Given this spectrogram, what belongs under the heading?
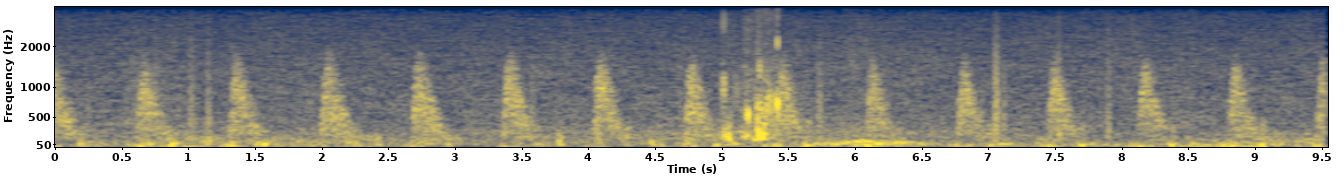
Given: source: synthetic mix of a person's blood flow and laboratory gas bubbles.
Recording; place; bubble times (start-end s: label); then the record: Doppler ultrasound of blood flow; subclavian vein
5.01-5.49 s: bubbles
From the record:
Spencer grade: 1 (occasional bubble signal discernible with the cardiac motion signal, with majority of cardiac periods free of bubbles); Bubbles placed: anywhere in the cardiac cycle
